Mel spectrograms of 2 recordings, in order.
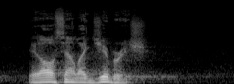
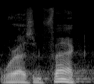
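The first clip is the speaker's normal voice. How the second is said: usual speaking voice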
